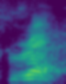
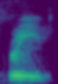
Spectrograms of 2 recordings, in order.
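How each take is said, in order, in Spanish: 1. La vocal suena como la de 'bed'. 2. La vocal suena como la de 'see'. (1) "en el pasado el verbo es read" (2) "en la forma base es read"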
